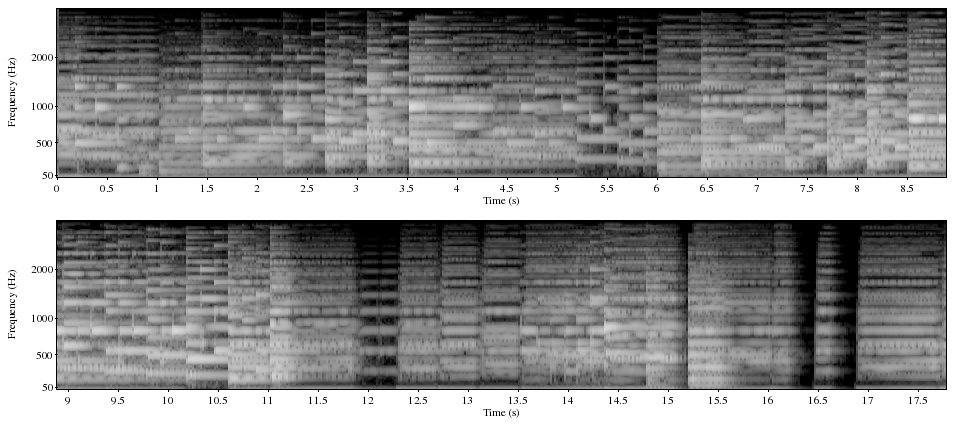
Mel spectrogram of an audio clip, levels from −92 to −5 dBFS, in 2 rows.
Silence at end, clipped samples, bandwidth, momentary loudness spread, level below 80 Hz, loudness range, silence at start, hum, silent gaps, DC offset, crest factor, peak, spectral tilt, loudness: 0 s; under 0.1%; 4 kHz; 14 LU; -56 dBFS; 7 LU; 0 s; none; none; 0.5%; 18 dB; -8 dBFS; -10.5 dB/octave; -26 LUFS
